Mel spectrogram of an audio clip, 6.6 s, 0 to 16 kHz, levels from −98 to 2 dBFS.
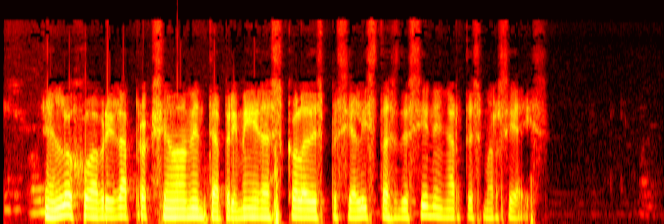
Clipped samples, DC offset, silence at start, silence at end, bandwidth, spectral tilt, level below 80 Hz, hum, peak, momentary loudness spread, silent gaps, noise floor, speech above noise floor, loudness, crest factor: under 0.1%; under 0.1%; 0.05 s; 1.25 s; 11.5 kHz; -8 dB/octave; -38 dBFS; none; 0 dBFS; 13 LU; none; -72 dBFS; 59 dB; -14 LUFS; 14 dB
